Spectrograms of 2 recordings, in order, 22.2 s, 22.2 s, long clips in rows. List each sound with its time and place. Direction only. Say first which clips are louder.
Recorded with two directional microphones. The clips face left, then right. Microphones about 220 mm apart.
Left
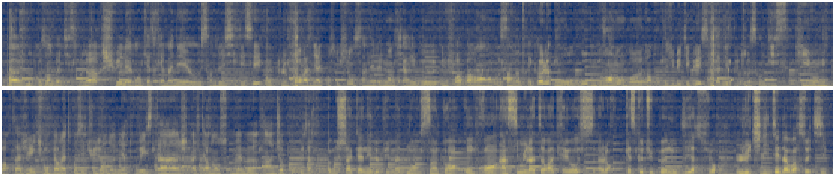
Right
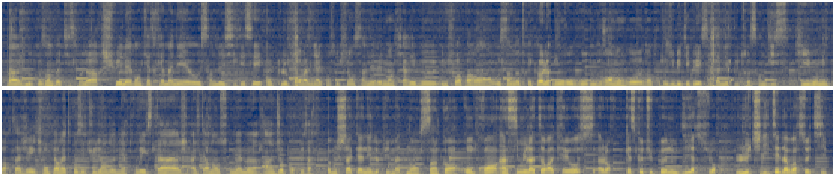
0.5 s speech: right 8 dB; 50° right (ahead or behind)
15.4 s speech: right 9 dB; 35° right (ahead or behind)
